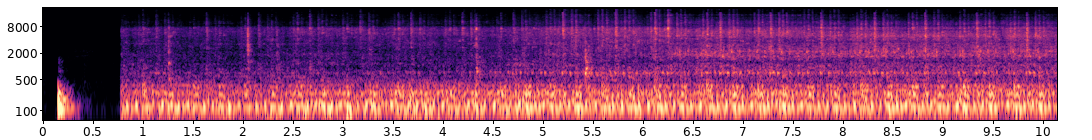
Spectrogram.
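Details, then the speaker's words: REO M-35 truck petrol engine idling cold with a blown head gasket: uneven idle skipping at least one cylinder after every three or four firings; warm it would not idle without blipping throttle. "You can already hear in just that little section there, you can hear it skipping at least one cylinder, but probably more than one. It's like because the three or four cylinders fire, do do do, and then there's a pause where there should be another cylinder firing, but they aren't firing."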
